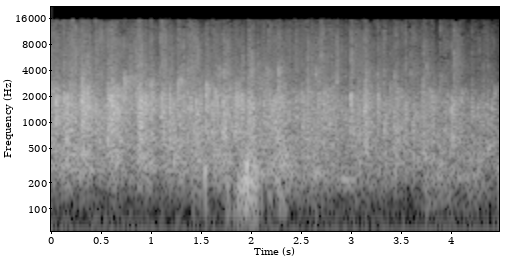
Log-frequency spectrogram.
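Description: A church audience applauds again for a woman, a dense wash of many hands clapping at once, fairly loud and sustained throughout before easing off slightly toward the end.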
